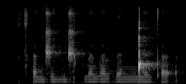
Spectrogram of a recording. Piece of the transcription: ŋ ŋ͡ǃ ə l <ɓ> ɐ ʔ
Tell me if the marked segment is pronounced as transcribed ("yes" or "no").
no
